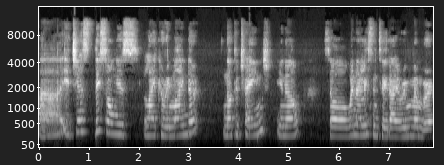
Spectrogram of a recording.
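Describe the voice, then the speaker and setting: At a fairly slow pace, a woman talks in a Greek accent. Her pitch is fairly high. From Greece. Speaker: singer-songwriter. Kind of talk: interview.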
